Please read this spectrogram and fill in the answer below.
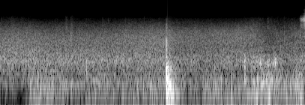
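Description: Steady outdoor noise of breeze and gentle surf on a beach, with one brief thump about two seconds in.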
